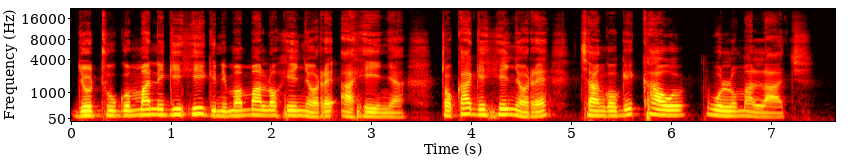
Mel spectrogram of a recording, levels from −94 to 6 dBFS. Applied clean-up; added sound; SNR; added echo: neural mask model DeepFilterNet 3.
